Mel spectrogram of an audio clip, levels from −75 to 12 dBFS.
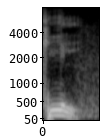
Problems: constant background noise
